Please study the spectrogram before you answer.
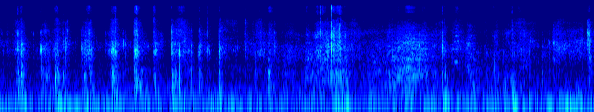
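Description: Thick cream rubber household dishwashing gloves are pulled on and handled, the rubber stretched and rubbed by hands. A quick series of sharp, crackly snaps and crinkles fills the first half, then gives way to a smoother, hissing rub and squeak of rubber with a few lighter taps near the end.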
